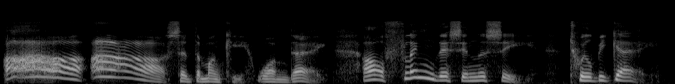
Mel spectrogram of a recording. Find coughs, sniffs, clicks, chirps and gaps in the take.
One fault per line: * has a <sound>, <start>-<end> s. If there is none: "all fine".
all fine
